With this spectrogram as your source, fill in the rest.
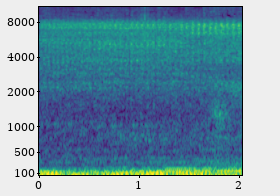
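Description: A hand scrapes and crumbles dry soil.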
